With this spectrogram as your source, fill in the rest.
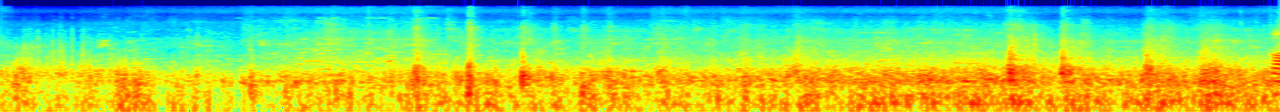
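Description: A train rolls across the Netravati river bridge on the Kanhangad–Mangaluru line, a steady close rumble of wheels and carriages with recurring sharp rail clicks and some wind buffeting, with no voices.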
